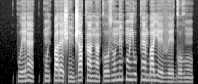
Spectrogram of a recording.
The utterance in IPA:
kʷ eː˨˦ ɾ ɛ̃˨ | kʷ ĩ˨ k͡p a˧ ɾ ɛ˨ ʃ ĩ˨ d͡ʒ a˧ k ã˧ ŋ ã˨ k oː˧ z ũ˦ n ĩ˦ p ũ˦ j u˦ k ɛ̃˦ b a˦ j eː˨ v eː˨ ɡ oː˨ ɣ ũ˨

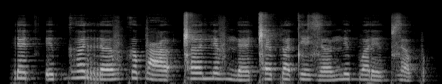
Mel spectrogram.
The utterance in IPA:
ɾ ɛ t͡sʼ e p ɡʱ ɜ r ɜ v k ɐ b ʕ ɐ ʔ ǁ ɜ n ɛ v ŋ ɛ ǁ ɛ p ɾ ɐ t e z ɜ ŋ e b ɐ ɾ e b z ɐ p

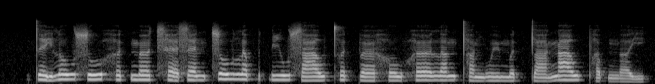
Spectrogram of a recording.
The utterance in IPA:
t̪ e˨˩ j l o˧ w s uː˨˧ h ɵ˨ t̚ m œː˨ t͡sʰ ɛː˨˩ s ɛː˨ n t͡s o˥ w l ɐ˥ p̚ ɵ˨˥ t̚ iː˧ w s aː˨˧ w t̪ʰ ɵ˧ t̚ p œː˨ h o˨ w h œː˧ l ɐ˥ ŋ t̪ʰ ɐ˨ ŋ w yː˨ m ɵ˨˥ t̚ t̪ aː˨ ŋ aː˥ w pʰ ɐ˨ p̚ ŋ ɐ˨˩ j

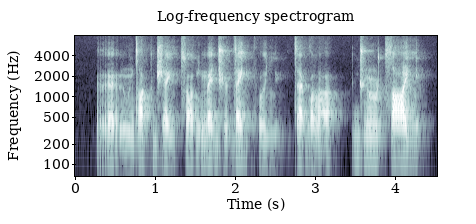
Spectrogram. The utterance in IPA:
r ə˧ r ũ˩ d ɑ˥ kʷ d͡ʒ æ˧ ʎ t͡s ɔ˧ d m ɛ˥ d͡ʒ ʊ˧ d æ˥ ʎ pʰ ʊ˧ ʎ | t æ˧ ɡʷ ə˧ lˠ ʌ˩ | d͡ʒ ũ˥ ɭ t͡s ɑ˥ ʎ

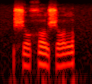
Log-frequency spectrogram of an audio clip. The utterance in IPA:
ʃ ɔ x ɔ lˠ ʃ ɔ lˠ

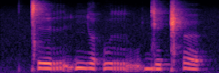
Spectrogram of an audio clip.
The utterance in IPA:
ǀ e r ḭ ɲ ə ʔ u r ṵ ɟ e ǁʰ œ

